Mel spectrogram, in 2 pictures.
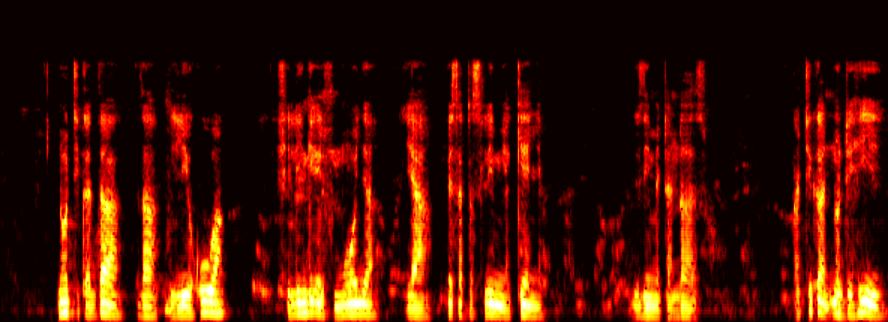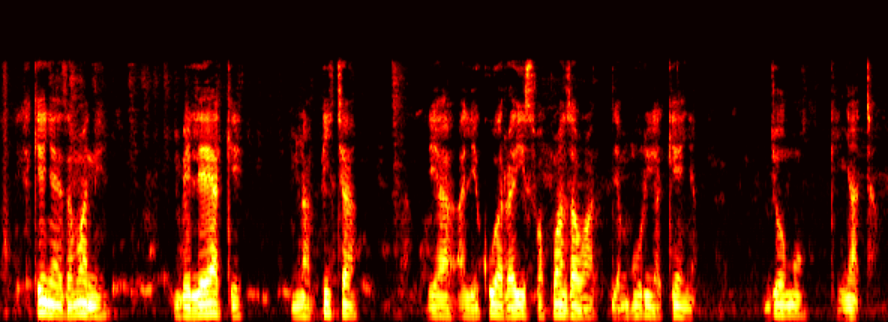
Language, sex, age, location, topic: Swahili, male, 18-24, Mombasa, finance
